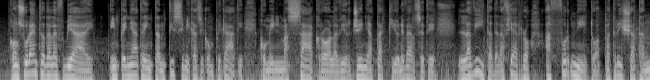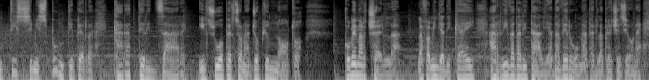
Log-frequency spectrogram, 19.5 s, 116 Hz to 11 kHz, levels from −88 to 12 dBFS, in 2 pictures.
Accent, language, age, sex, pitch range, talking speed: native, Italian, 40-59, male, 95-130 Hz, 135 wpm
